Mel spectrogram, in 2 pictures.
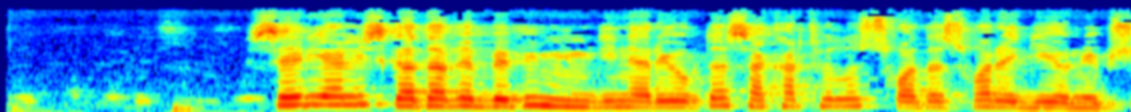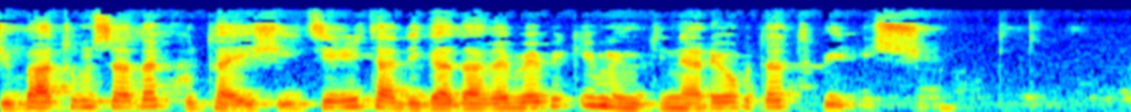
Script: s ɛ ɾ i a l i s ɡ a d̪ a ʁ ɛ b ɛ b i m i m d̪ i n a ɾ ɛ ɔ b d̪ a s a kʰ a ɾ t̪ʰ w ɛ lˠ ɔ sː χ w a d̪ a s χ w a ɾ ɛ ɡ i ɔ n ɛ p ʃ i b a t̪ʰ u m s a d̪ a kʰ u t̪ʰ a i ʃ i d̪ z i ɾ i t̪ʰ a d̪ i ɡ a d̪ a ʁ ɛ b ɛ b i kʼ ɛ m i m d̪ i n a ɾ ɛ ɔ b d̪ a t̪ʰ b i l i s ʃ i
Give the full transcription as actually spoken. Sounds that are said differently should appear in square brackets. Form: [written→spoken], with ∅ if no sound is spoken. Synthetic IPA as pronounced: s ɛ ɾ i a l i s ɡ a d̪ a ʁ ɛ b ɛ b i m i m d̪ i n a ɾ ɛ ɔ b d̪ a s a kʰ a ɾ t̪ʰ w ɛ lˠ ɔ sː χ w a d̪ a s χ w a ɾ ɛ ɡ i ɔ n ɛ p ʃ i b a t̪ʰ u m s a d̪ a kʰ u t̪ʰ a i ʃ i d̪ z i ɾ i t̪ʰ a d̪ i ɡ a d̪ a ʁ ɛ b ɛ b i kʼ [ɛ→i] m i m d̪ i n a ɾ ɛ ɔ b d̪ a t̪ʰ b i l i s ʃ i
